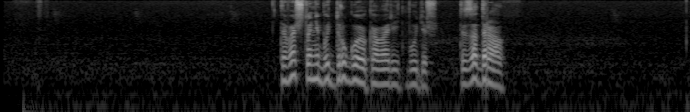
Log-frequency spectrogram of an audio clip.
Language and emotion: Russian, angry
